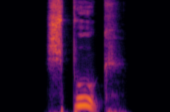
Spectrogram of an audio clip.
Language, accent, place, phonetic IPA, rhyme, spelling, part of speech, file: German, Germany, Berlin, [ʃpuːk], -uːk, spuk, verb, De-spuk.ogg
- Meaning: 1. singular imperative of spuken 2. first-person singular present of spuken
